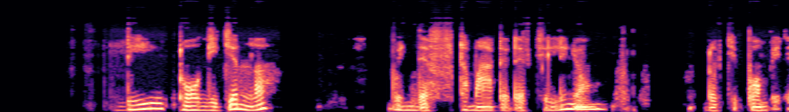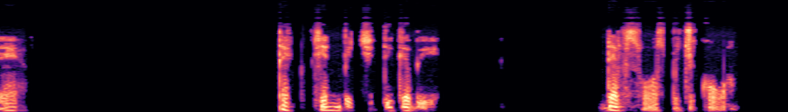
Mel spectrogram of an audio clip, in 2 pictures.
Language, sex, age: Wolof, female, 36-49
